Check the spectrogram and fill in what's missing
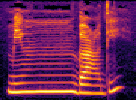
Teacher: میم بعدی، نون میم میں چینج ہوا ہے تو یہ اقلاب. میم کو ٹائم دیں گے لیکن ہونٹوں کو ٹائٹ بند نہیں کریں گے، اس کے بعد با پڑھیں گے.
